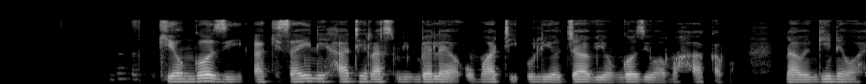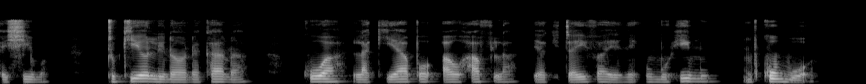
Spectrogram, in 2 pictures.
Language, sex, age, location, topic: Swahili, male, 18-24, Wajir, government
